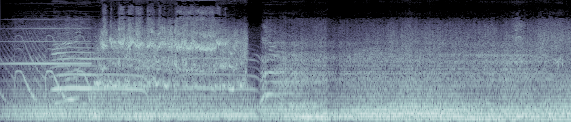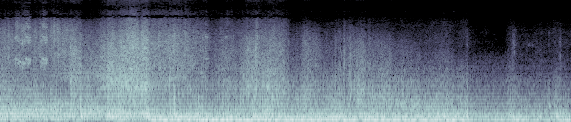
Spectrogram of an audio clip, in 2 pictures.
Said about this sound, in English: Then we see him chasing right behind that villain, who then zooms out of control into a collection of gas tanks just off the road. Sure. Resulting in a giant explosion.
